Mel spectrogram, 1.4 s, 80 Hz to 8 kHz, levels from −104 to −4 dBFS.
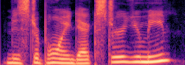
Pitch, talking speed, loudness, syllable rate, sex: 210 Hz, 170 wpm, -16 LUFS, 4.8 syllables/s, female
